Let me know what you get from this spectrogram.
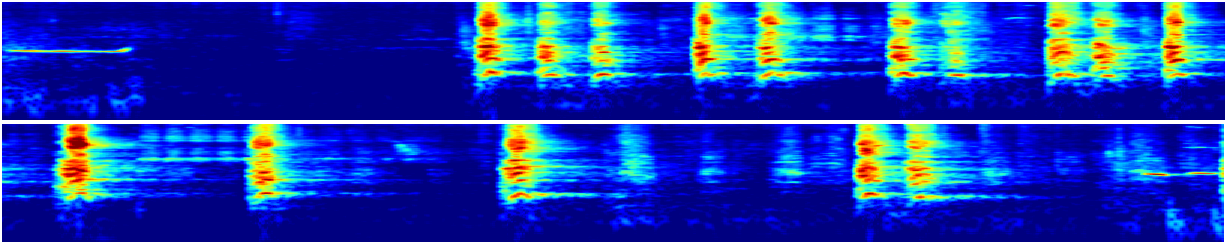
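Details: Miniature Pinscher; bark; reacting to a stranger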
